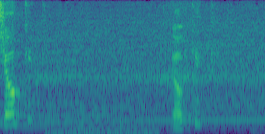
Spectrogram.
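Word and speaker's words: Jokić: But I think it's Jokic. Like the J-O is Y-O. Jokic, as in kitchen. Okay, close. Hitch. It is a soft C.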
